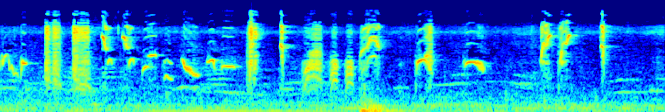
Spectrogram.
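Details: Greater green leafbird (cucak ijo) delivering a dense, energetic song of harsh noisy bursts, quick whistled slurs and chattering notes packed closely together, with a brief low thump midway.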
